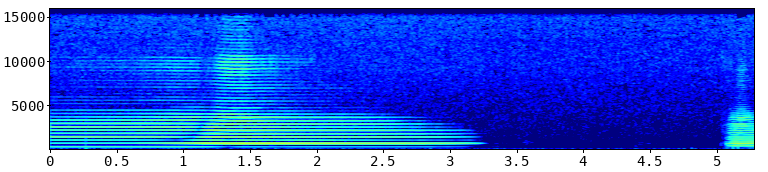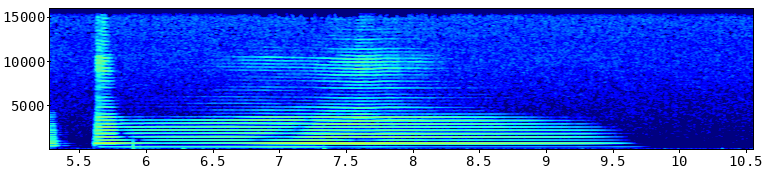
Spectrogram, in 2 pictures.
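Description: A lone bugle sounding a slow military funeral call. Two long held notes swell and fade, with a short quick figure between them about five seconds in.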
